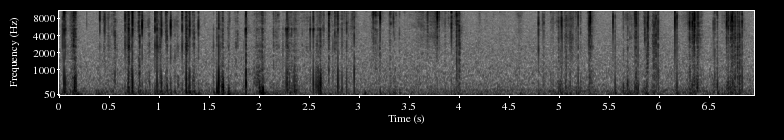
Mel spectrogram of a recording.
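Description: Long acrylic nails scratch a solid blue bar of soap held in the hand. The result is a quiet run of quick, dry, bright scratching and ticking sounds with almost no ring, broken by a short lull midway.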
